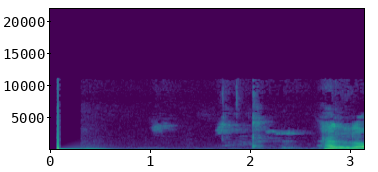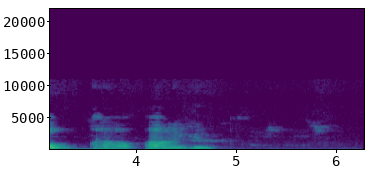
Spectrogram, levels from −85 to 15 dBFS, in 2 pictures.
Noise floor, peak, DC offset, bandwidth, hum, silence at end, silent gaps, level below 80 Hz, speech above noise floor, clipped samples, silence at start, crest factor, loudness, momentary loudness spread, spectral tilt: -60 dBFS; 0 dBFS; under 0.1%; 11.5 kHz; none; 1.5 s; none; -48 dBFS; 36 dB; under 0.1%; 0.1 s; 28 dB; -25 LUFS; 23 LU; -6.5 dB/octave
